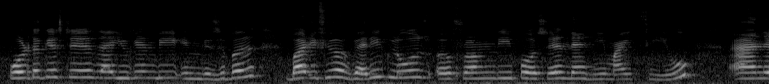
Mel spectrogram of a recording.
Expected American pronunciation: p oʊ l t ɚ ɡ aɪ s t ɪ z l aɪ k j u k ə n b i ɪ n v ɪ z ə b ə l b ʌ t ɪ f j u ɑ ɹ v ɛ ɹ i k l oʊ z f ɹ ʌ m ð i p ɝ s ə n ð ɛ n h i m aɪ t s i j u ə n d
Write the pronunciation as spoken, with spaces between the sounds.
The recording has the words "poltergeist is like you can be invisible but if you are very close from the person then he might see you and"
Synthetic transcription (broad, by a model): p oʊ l t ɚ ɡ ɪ s t ɪ z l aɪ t j u k ə n b i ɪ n v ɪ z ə b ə l b ʌ t ɪ f j u ɑ ɹ v ɛ ɹ i k l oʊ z f ɹ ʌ m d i p ɝ s ə n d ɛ n h i m aɪ t s i j u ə n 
